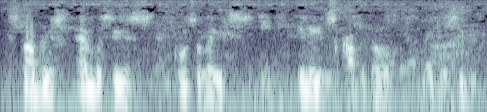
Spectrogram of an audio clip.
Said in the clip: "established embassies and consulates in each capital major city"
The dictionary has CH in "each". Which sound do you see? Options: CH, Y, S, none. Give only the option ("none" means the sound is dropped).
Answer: S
